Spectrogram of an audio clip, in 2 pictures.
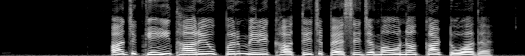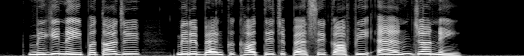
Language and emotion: Dogri, sad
